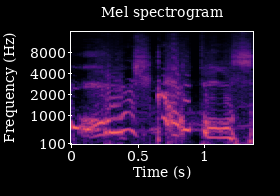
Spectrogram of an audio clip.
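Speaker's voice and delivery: high, slow squealing cry; falsetto excited shout. Pretend.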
